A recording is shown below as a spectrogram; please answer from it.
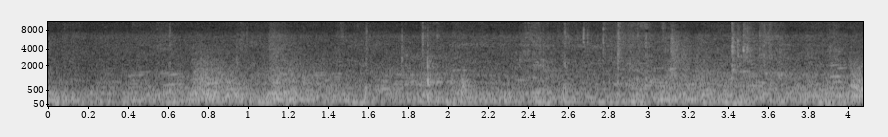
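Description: Busy market-street ambience: background chatter of passers-by with scattered footsteps and small clicks over a low steady hum.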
